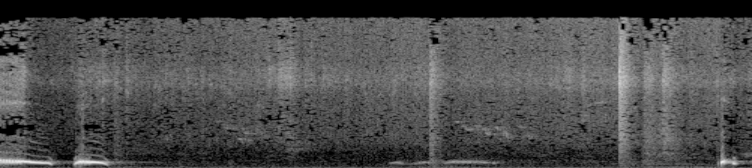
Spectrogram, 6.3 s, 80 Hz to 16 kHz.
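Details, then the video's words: Spotted dove (tekukur) masteran song, used to get other doves to respond. Two strong, round coos open the clip, followed by a long quiet stretch with a faint, far coo and a brief clipped coo at the end. "MASTERAN 2024 Sudah terbukti semua tekukur langsung NYAUT"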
